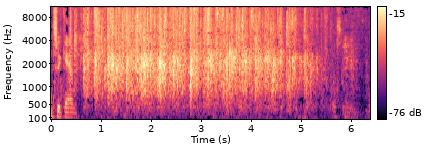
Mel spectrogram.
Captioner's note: applause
